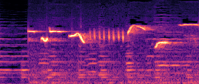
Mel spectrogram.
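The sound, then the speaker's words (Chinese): A robin chirps and sings alone: bright, high whistled notes that slide up and down, with a quick rapid trill of repeated pips partway through, over a soft low background rumble. “有一天，一只饥饿的知更鸟看见了一条一寸虫停在树枝上”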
